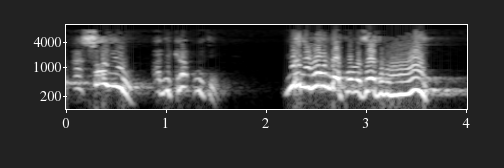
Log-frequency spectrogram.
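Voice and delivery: high-pitched imitation of a girl; accusing girl. Girl recognising Peter from camp meeting, accusing. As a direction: loudly point him out, mock accusation.

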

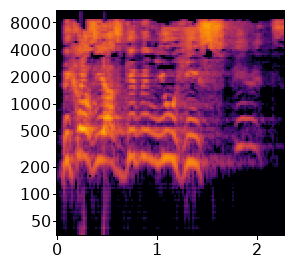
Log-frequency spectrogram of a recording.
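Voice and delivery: loud, high preacher's proclamation; preaching at full force. Acted. Pastor proclaiming to his church, loud and high. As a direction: preach it out to the congregation.

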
